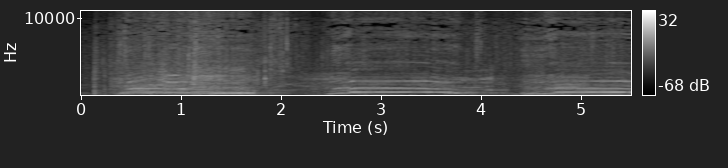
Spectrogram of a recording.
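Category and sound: animal, cow mooing loudly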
